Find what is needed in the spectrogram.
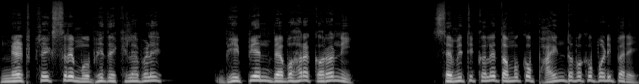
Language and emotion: Odia, fearful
